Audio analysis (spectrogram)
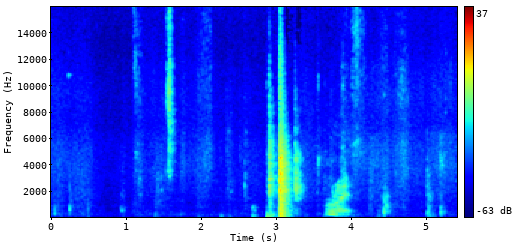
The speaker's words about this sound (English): Hang on a second, I'm going to shut a door. Hang on.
